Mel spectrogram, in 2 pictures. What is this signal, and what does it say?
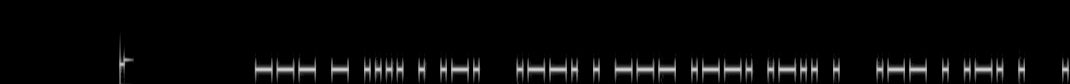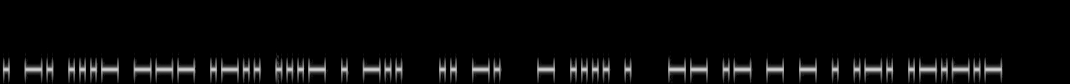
Morse code, heard as a keyed tone, about 22 wpm, 700 Hz. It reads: OTHER PEOPLE WERE INVOLVED IN THE MATTER.
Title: Sentences from Top 1000 Words - Review Part 5 - 22wpm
